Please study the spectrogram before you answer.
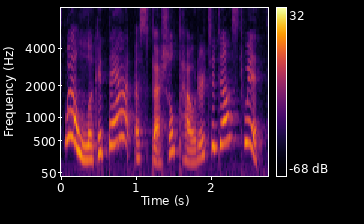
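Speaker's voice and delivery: exclaiming. A narrator's reading. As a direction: burst out in delight. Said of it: "exclaimed Amelia Bedelia".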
